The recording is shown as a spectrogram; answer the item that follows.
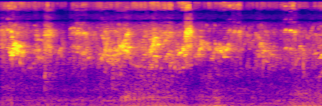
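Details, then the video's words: Budgerigars, Australian parrots, in a group: busy overlapping chirps and squawky chatter, high and bright, with short bursts packed closely together and no pauses. "Birds chirping sounds Beautiful Australian parrots video"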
